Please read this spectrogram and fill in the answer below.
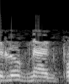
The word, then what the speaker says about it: Luggnagg: He arrived up the river Clumegnig, right outside the town of Lugnag. Oh, I'll spell that for you. L-U-G-G-N-A-G-G.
